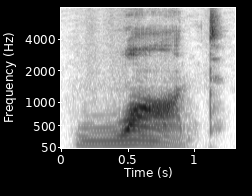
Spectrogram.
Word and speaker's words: want: And then won't is very different to want. This is the pronunciation part. That will not is won't. If you see the mouth, it's a small won't. But want is different. That this part here comes down. Want. Practice. Won't, want. Here, want. Okay? Won't, want. That's the difference.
